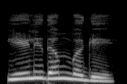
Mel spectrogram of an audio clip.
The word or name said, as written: ಏಳಿದಂಬಗೆ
